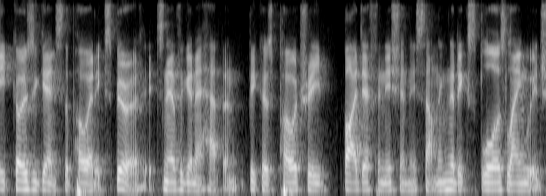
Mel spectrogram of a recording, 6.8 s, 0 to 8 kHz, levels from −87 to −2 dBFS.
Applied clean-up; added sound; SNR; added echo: none; none; none; none.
